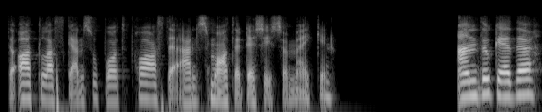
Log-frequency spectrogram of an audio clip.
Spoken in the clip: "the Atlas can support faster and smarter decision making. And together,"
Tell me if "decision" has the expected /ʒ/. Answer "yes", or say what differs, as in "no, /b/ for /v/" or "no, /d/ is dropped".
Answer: no, /ʃ/ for /ʒ/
